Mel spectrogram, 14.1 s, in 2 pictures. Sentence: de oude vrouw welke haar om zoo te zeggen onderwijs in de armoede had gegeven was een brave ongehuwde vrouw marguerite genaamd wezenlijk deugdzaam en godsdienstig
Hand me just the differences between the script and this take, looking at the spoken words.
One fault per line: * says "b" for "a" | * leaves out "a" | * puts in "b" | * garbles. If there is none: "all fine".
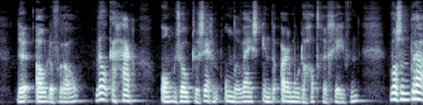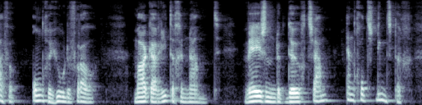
all fine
